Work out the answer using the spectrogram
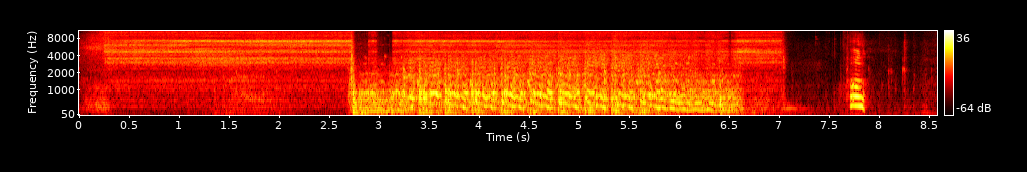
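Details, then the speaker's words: Rare big-power diesel truck being revived: starter grinds steadily for about four seconds but the engine never fires, with ether on standby; the crew suspects fuel and primes it, after which it starts with 70 psi oil pressure. "I think it's fuel, dude. Hit it. See if it does again."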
